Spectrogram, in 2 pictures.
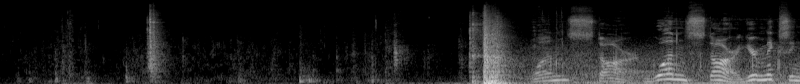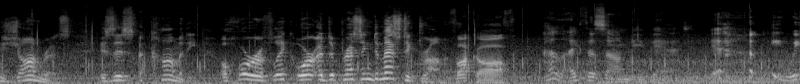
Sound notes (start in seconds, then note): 1.3 door opening; 4.4 door closing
